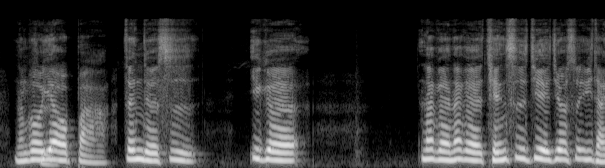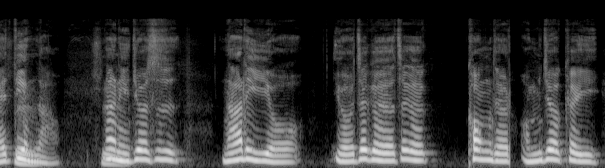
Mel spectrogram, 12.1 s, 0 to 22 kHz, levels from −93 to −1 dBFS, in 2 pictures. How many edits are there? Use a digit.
3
